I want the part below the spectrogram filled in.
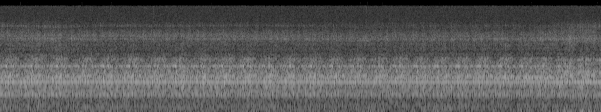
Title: Strange noise Zalman PSU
